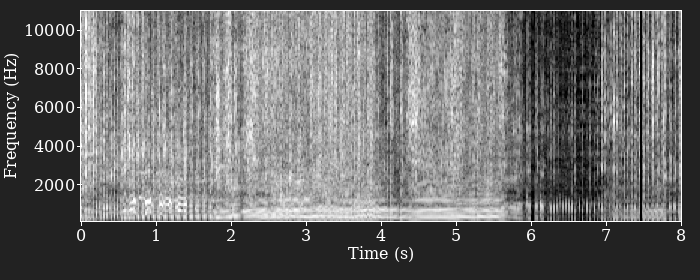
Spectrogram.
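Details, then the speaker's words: Kawasaki KLX110 pit bike first start after rebuild, exhaust forgotten and possibly no oil: raw, loud single-cylinder bark climbing and falling with revs before settling; open-port noise from running without exhaust. "oh my God I forgot to put the exhaust on just started dude"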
